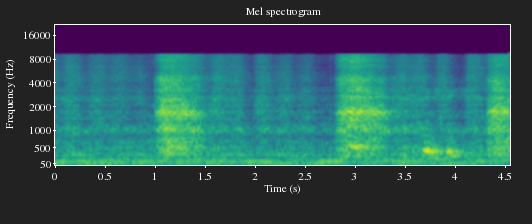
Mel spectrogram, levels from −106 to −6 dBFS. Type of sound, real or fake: fake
